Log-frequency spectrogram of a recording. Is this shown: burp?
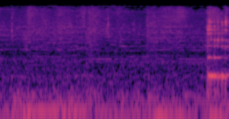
yes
